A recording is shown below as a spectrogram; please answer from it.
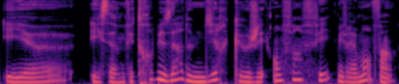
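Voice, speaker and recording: A young woman in her twenties talks casually as a vlogger. Her voice is warm-toned and relaxed, at a medium pitch. She speaks in an informal, slangy, confiding way, reflecting as she goes. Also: a little fast, husky, dry recording. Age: 20s.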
